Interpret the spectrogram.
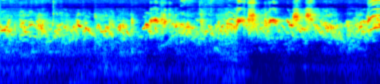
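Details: Caged canaries singing together during summer, recorded from a fixed camera placed in the cage; crowded high-pitched twittering and rapid trills, with whistled slides rising through the overlapping voices.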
